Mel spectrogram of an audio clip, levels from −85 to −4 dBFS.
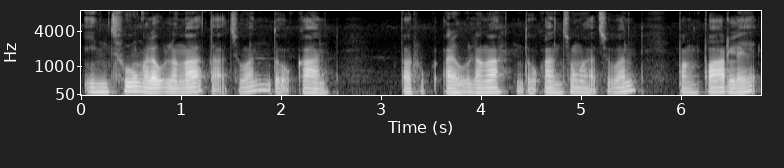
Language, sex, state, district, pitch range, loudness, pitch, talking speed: Mizo, male, Mizoram, Aizawl, 100-115 Hz, -21 LUFS, 105 Hz, 140 wpm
